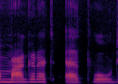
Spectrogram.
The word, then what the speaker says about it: Margaret Atwood: Bom, eu errei a pronúncia do nome da escritora, que se chama Margaret Atwood, e o livro foi escrito em 1985.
